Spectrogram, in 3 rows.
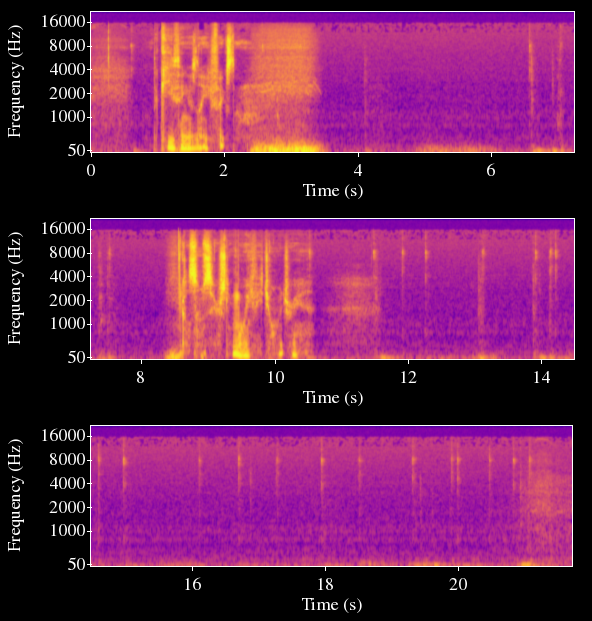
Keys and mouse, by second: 1.5 super+click, 2.1 super+click, 3.2-6.6 alt+super+drag, 7.5-9.4 alt+super+drag, 10.5 alt+super+click, 11.9 super+click, 13.1-13.9 alt+super+drag, 14.1 super+drag, 14.6-15.0 super+drag, 16.1 super+click, 17.3-18.0 super+drag, 18.5 super+click, 19.9 super+click, 20.5 super+click, 21.1-21.7 alt+super+drag.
